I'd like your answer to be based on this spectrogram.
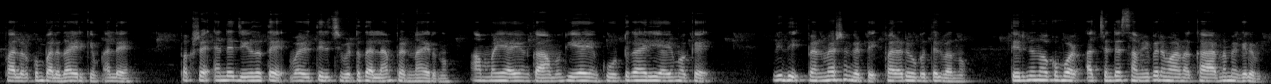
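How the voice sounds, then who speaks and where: An audiobook reader narrating a novel in a measured, reflective storytelling manner. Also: medium pitch, warm tone.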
